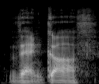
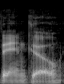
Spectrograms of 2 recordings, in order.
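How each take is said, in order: First: The name is said the British way. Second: The name is said the American way. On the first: "is more of a U K thing" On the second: "is how many people in the U S say it"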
